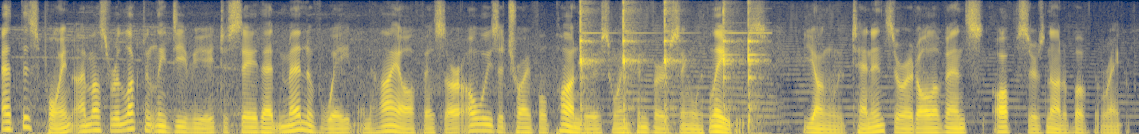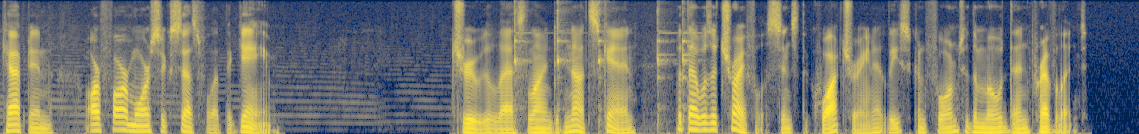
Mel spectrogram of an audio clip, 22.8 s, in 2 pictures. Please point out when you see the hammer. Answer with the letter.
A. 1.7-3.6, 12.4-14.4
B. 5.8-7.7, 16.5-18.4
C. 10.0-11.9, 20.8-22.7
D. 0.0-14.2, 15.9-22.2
B.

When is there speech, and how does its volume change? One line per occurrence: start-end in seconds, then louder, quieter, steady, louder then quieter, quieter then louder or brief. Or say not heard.
0.0-14.2 steady
15.9-22.2 steady.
